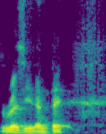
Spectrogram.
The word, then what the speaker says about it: Residente: the word resident right like resident but then with uh with an e at the end so in spanish it's pronounced residente and it's by this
